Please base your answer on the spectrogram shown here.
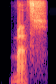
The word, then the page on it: maths: British English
